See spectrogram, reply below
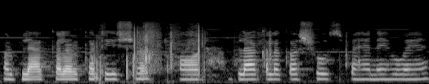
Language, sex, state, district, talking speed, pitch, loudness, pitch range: Hindi, female, Chhattisgarh, Raipur, 180 wpm, 235 Hz, -21 LUFS, 230-240 Hz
